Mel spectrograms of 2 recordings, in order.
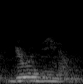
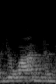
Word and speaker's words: duodenum: that you should know that that is the duodenum yes duodenum is also a correct pronunciation about this planet right I kind of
